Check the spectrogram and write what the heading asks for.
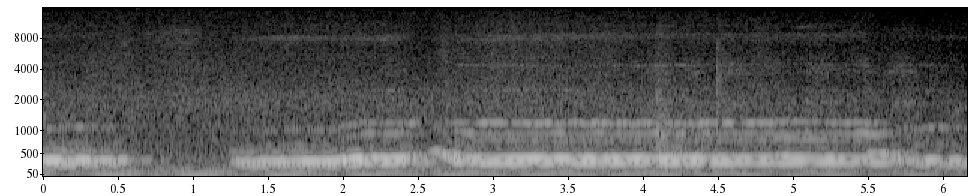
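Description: Slow hummed notes in close harmony, two or three pitches held together. They break off briefly about a second in, then return, sliding up in pitch around the middle and again near the end.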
